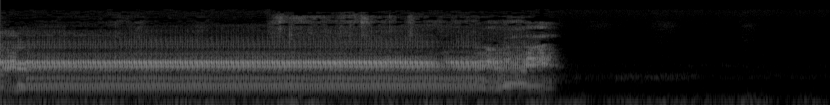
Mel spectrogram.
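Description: A single long tone held at a steady pitch, rich in overtones, sliding briefly at its start and end and stopping just under three seconds in.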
